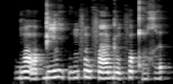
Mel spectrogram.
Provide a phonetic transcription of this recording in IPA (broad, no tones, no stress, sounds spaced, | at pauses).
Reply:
ɡʷ ɑ̃ | ɖ i l i̤ ʔ ṳ m f ə̃ w f ã ɽ ə ɖ ũ ʔ f ũ qʼ ṳ χ ə̤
